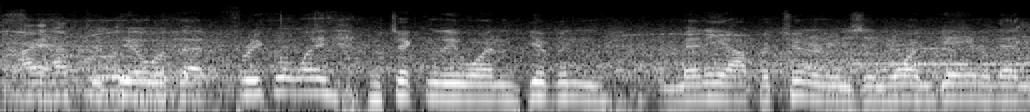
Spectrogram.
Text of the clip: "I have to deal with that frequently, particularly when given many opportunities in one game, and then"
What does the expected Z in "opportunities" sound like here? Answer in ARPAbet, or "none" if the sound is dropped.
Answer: Z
